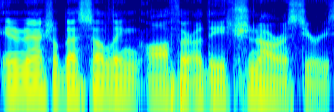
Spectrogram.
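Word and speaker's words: Shannara: bestelling author of the shanara series he pronounced it different he's wrong as chanara uh I go M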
